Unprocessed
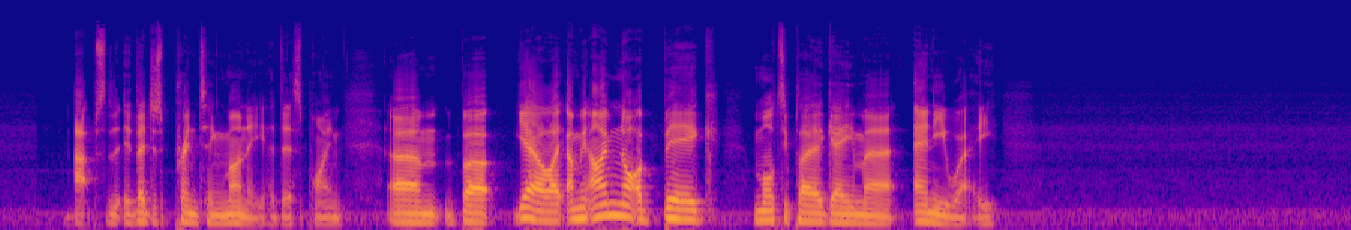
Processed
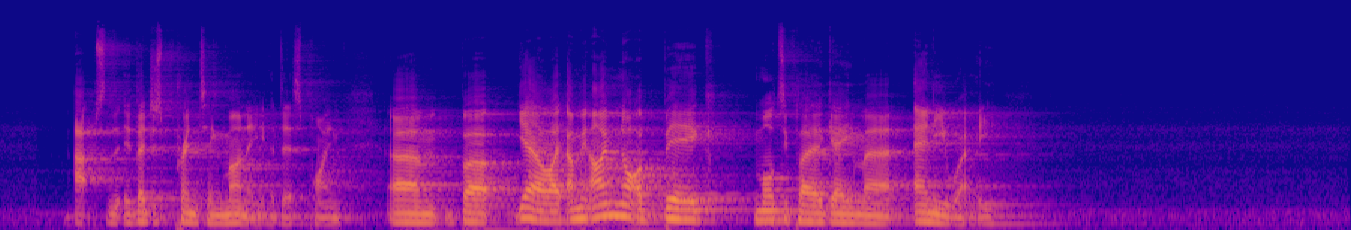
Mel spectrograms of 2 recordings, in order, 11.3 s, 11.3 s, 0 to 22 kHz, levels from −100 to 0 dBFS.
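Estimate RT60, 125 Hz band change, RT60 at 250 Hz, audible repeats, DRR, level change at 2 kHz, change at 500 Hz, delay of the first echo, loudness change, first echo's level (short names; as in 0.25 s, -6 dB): 1.6 s, -8.0 dB, 1.6 s, 1, 9.5 dB, -8.0 dB, -8.0 dB, 0.1 s, -8.0 dB, -18.0 dB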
